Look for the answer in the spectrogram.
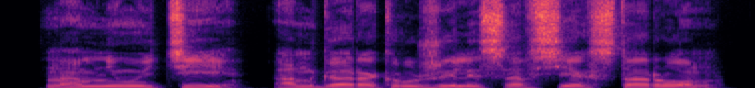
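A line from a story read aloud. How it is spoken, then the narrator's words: Shout. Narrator (Russian): крикнул Мартин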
